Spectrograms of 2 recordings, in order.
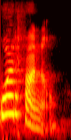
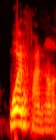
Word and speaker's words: huérfano: o qué pasa con huérfano huérfano lo separamos en sílabas herer fa no herer fa no es una palabra esdrújula por lo tanto debemos de acentuar Sí o sí aquí nos encontramos con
